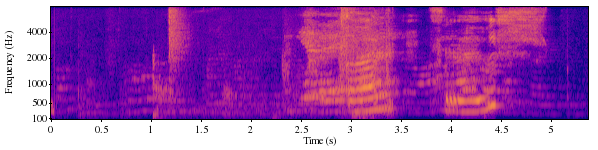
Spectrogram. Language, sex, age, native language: Icelandic, male, 7, Icelandic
